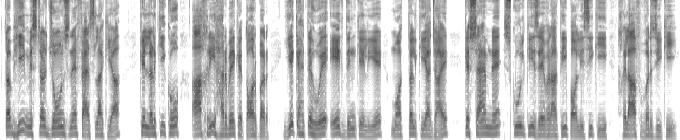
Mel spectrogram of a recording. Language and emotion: Urdu, neutral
